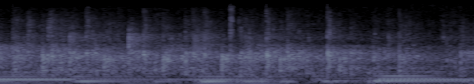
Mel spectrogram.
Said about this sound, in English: And this is our great, yeah, you can applaud the Lord. That's an amazing thing.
